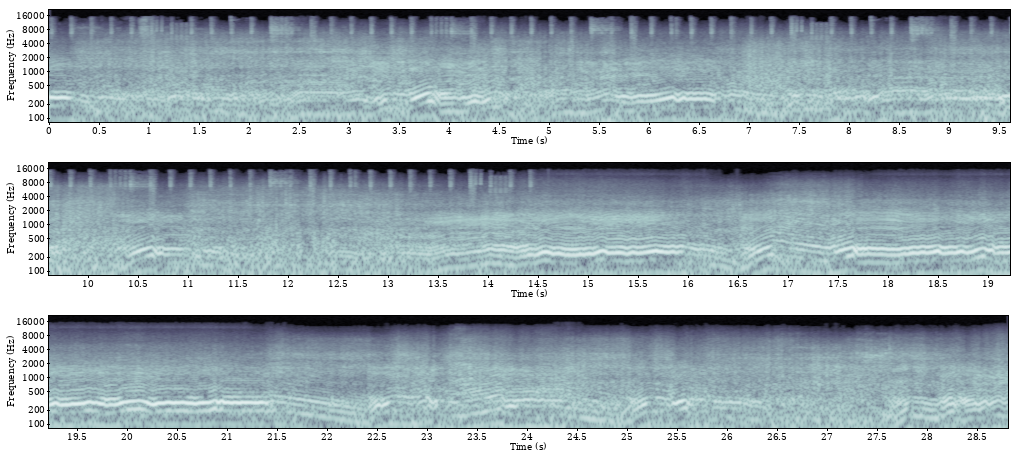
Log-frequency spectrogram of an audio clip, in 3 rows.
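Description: Four-stroke motocross bike engine, a KTM 250 SX-F, revving hard and falling back again and again as it is ridden around the track, its pitch climbing and dropping with each throttle blip and gear change.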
